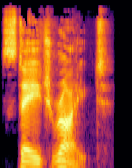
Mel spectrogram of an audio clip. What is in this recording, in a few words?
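"stage right", British English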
